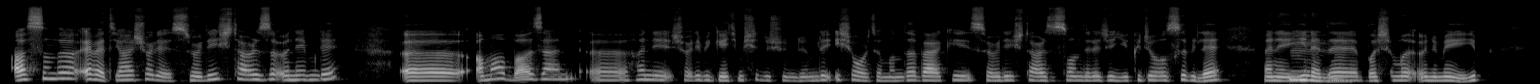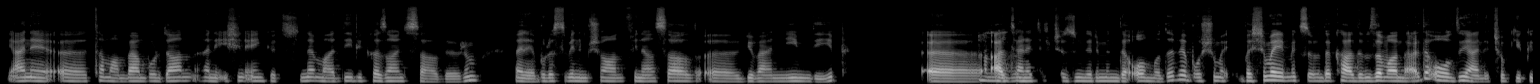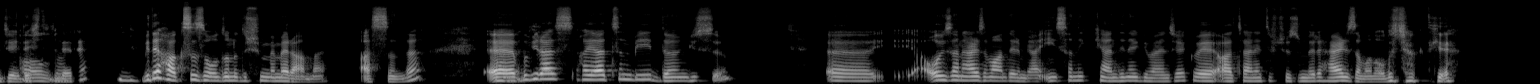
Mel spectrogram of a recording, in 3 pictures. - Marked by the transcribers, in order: tapping; other background noise; other noise; laughing while speaking: "olacak"
- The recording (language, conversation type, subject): Turkish, podcast, Eleştiriyi kafana taktığında ne yaparsın?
